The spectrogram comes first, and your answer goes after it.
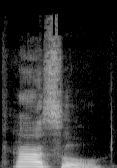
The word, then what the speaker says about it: castle: Castle. T is silent.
